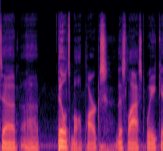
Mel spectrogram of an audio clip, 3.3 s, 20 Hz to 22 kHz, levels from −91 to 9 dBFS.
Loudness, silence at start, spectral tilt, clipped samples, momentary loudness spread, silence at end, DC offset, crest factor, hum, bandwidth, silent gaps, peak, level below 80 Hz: -25 LUFS; 0 s; -5.5 dB/octave; under 0.1%; 11 LU; 0 s; under 0.1%; 20 dB; none; 16 kHz; none; -6 dBFS; -38 dBFS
